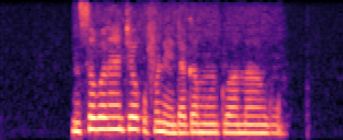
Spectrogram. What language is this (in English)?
Ganda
